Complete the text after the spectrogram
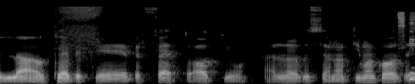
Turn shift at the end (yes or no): yes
